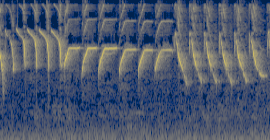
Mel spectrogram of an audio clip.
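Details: Canary in lively 'gacor full isian' song style: rapid series of high, down-slurred whistled notes, then a steady run of repeated sharper notes, ending in fast sweeping trills, about four notes per second, over a quiet background.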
